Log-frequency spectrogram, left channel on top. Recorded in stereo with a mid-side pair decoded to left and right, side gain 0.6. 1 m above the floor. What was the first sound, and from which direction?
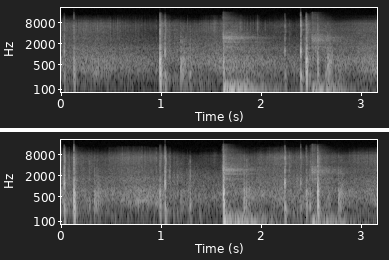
A whoosh, 30° right.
